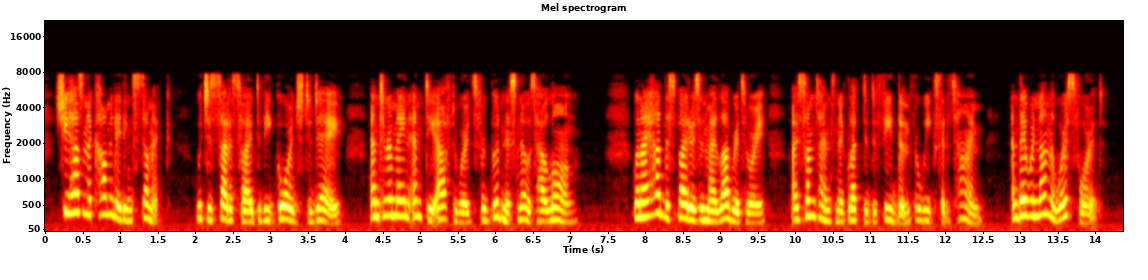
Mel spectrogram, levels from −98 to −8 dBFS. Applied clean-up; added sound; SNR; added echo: none; none; none; none.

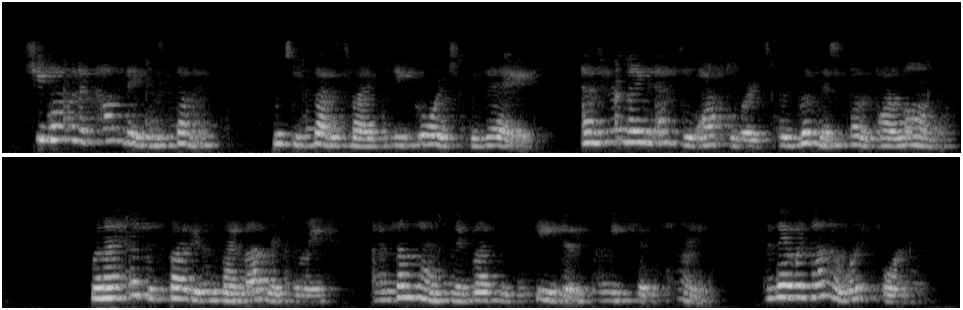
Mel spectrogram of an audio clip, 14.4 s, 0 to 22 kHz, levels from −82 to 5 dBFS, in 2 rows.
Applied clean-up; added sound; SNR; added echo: neural mask model DeepFilterNet 3.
